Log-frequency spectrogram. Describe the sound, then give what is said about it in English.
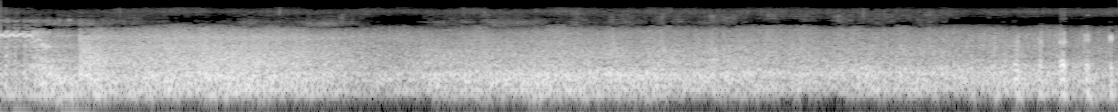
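Horses gallop hard along a trail on a steep riverbank, a dense rumble of hooves running continuously, with loud whinnies and neighing breaking through the commotion near the start. “Before they knew it, the galloping horses tripped on the rope.”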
